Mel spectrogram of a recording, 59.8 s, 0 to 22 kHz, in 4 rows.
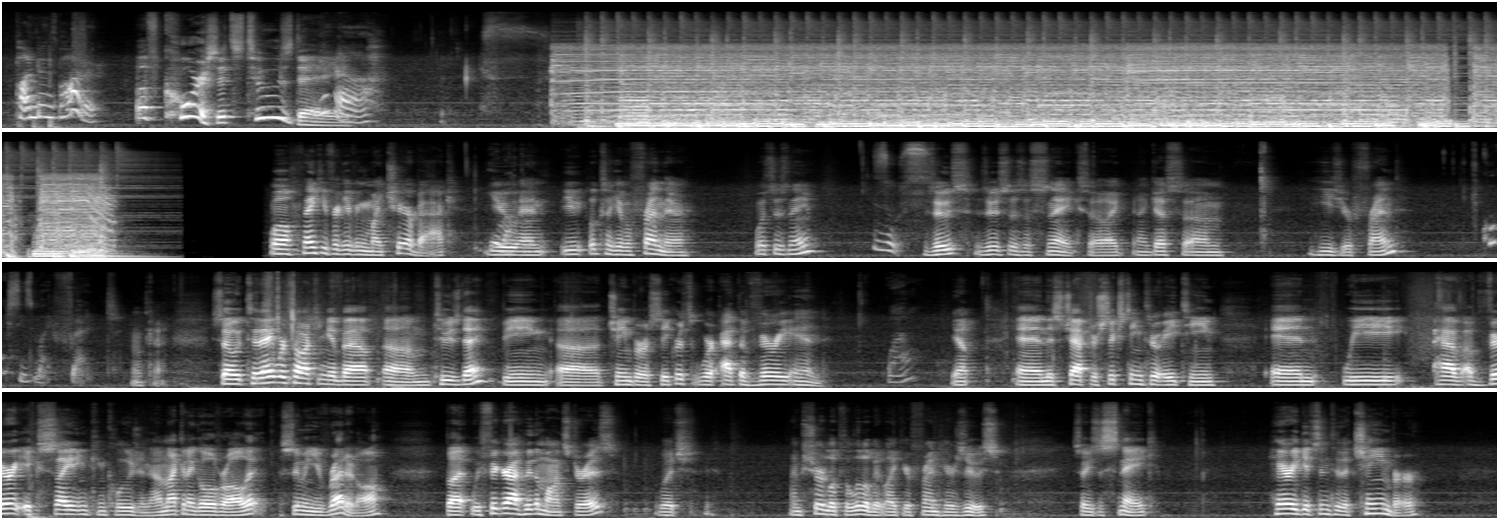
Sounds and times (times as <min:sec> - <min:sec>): Inside, small room: 0:17.6 - 0:59.8
Speech: 0:31.2 - 0:38.2, 0:38.8 - 0:48.7, 0:49.3 - 0:52.0, 0:52.7 - 0:54.9, 0:55.6 - 0:56.4.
